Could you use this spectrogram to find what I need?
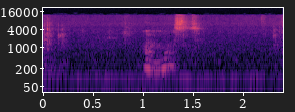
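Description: A woman speaks briefly nearby.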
